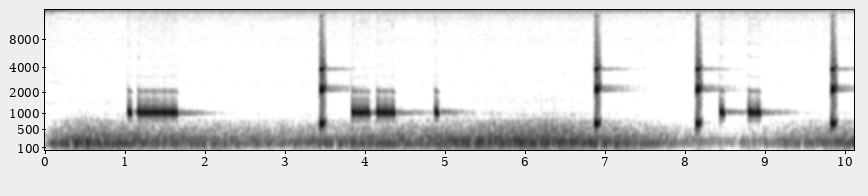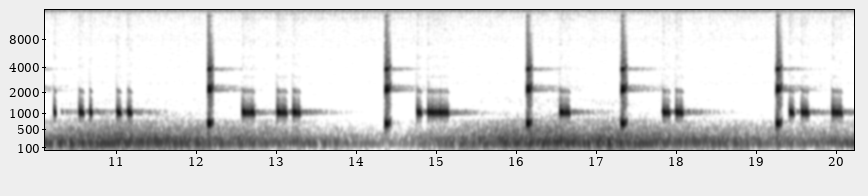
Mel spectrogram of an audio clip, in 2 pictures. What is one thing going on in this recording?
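Short electronic beeps and clicks sound as dialogue text advances.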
